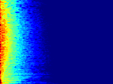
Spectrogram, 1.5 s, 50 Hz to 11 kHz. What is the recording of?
CPGNB SNARE 001
Combination of many real and sampled snare drums, processed.
drum, processed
